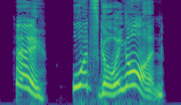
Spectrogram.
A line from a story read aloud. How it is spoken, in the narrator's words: shouted Roslow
